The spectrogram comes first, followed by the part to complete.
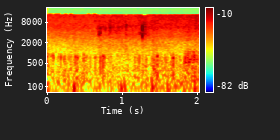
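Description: Faint low rumble with scattered soft ticks, the background noise of a live outdoor microphone between speakers.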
